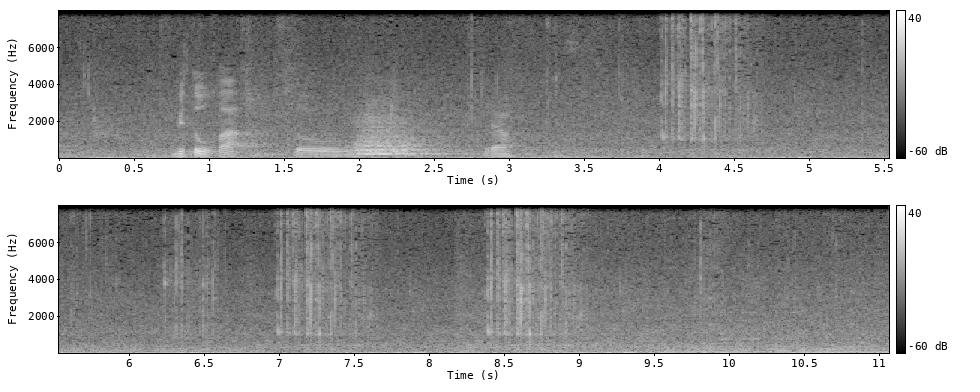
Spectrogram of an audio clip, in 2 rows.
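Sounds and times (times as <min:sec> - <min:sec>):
crunching crispy food: 0:03.7 - 0:09.9.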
